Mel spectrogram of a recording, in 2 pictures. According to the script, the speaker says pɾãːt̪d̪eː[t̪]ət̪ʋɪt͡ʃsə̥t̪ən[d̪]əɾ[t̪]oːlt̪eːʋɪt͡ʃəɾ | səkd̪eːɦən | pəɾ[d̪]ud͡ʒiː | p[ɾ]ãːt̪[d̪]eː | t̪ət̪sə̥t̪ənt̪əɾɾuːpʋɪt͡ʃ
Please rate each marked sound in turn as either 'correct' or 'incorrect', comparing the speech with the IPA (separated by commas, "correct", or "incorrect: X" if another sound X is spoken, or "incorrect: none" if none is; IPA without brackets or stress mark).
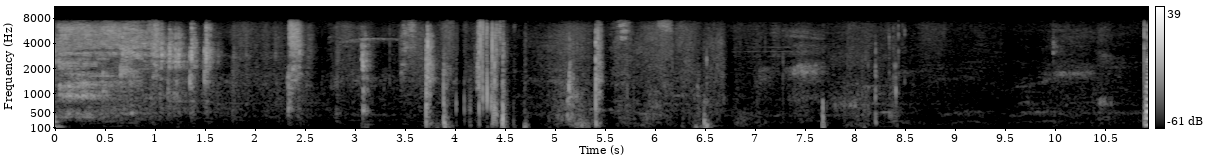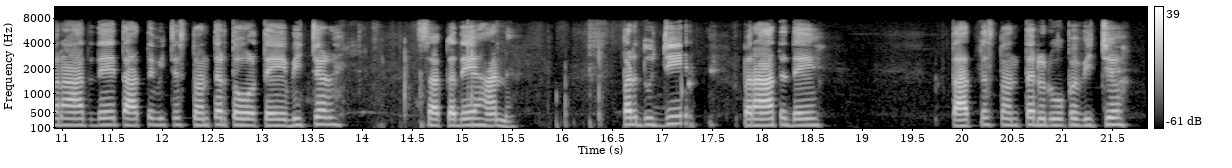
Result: correct, incorrect: t̪, correct, correct, correct, correct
